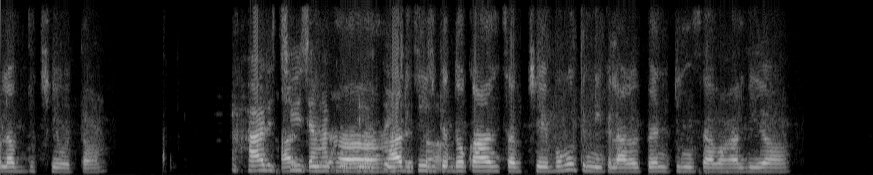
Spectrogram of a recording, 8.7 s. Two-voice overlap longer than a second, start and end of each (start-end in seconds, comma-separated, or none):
2.8-4.5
